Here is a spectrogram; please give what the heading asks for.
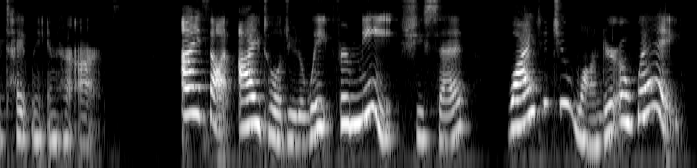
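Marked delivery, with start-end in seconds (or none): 1.8-4.0 gentle scolding. Acted. Scolding her bear. 5.1-6.9 gentle scolding. Acted. Scolding her bear.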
